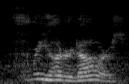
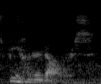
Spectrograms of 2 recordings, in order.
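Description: First: High, drawn-out echo of disbelief; incredulous. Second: Said in the usual way. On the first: Acted. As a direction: balk at the price, slow and high. Man balks at boy's price.

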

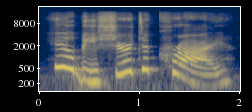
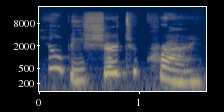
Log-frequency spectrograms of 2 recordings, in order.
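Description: First: Slow, higher, full voice; slow rhyme recitation. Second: Much softer repeat; soft echo. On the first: Teacher gives class a line to repeat, slow and high. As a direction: lift it and space it out. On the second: Teacher repeats along with class, softly. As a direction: say it quietly along. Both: Shown as a demonstration.

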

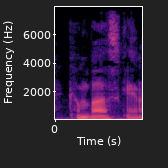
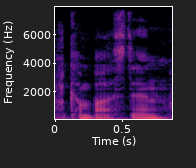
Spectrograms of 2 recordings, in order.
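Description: First: "Combuskin" with K in the last syllable; corrected name. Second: "Combustin" with T in the last syllable; mispronounced name. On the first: Card opener fixing a favorite's name, "Combuskin" with K. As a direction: land on "Combuskin", ending in -skin. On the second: Card opener fumbling a favorite's name, "Combustin" with T. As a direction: stumble into "Combustin", ending in -tin. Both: Real, not acted. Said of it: "I did him dirty".

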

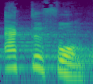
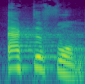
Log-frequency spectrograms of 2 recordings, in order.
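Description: Both takes have the same delivery.

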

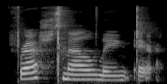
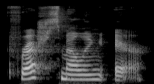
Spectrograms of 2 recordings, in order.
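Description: First: Fresh smelling air, each syllable spaced out slowly; slow syllable count. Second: Said in the usual way. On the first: Shown as a demonstration. Teacher shows students the syllables, slow and spaced. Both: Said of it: "That's four syllables".

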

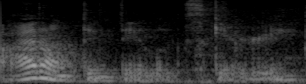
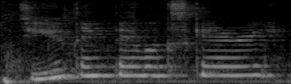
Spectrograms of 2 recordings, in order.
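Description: First: Hushed thinking-aloud whisper. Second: Put-on high, soft question to the kids. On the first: Acted. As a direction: whisper the ninja's thought. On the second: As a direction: ask the children lightly. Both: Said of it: "the ninja's thinking".

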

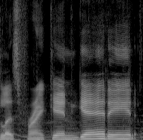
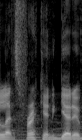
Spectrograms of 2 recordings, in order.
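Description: First: Slow, quiet, drawn-out mutter to himself; quiet, slow hype. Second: Said in the usual way. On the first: Real, not acted. To himself before the big pot, slow quiet hype.

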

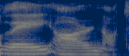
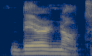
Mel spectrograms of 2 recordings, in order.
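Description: First: "they are not" slowly, each word separate; fully extended. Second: "they're" as one syllable, then "not"; contracted they're. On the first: Teacher showing the extended form, "they are not" slow and uncontracted. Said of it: "todo extendido". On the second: Teacher showing a negative answer, "they're" contracted. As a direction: run "they are" together into "they're". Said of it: "contestamos de manera negativa". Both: Shown as a demonstration.

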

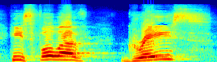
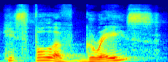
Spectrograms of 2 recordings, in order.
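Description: First: Louder, slow proclamation, rising on of; proclaiming. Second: Much softer, slow echo, rising on full; soft slow reverent echo; hushed. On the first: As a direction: ring it out to the congregation. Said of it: "And what is Jesus full of". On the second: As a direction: let it sink in almost under the breath. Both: Acted.

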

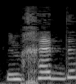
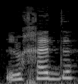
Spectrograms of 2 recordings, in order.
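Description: Both takes have the same delivery.

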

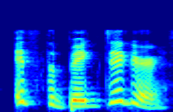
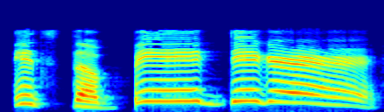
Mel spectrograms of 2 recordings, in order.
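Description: First: Said in the usual way. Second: High, loud, very drawn-out announcement; slow, booming excited child's cry; triumphant shout. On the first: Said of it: "said Usha". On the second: A narrator's reading. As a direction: stretch it out like a grand discovery. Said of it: "shouted Usha".

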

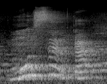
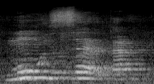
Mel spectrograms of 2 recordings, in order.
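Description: First: Said in the usual way. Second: "muy cerca" stretched very slowly for suspense; drawn out slowly. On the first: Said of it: "muy cerca (stretched)". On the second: A narrator's reading. Storyteller starting the wolf tale, "muy cerca" stretched slowly. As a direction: draw out "muy cerca" slow and ominous.

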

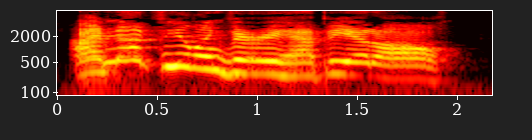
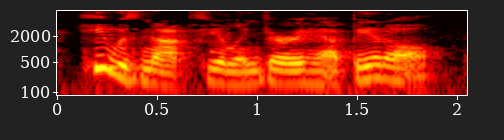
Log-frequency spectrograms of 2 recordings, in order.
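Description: First: A mopey, down voice; glum Kansas. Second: Said in the usual way. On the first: Acted. Kansas telling us how he feels, glum and mopey. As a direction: sulk through it like a bored kid. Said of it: "Because he said".

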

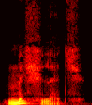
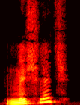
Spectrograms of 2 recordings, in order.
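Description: First: Said in the usual way. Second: High, loud scoffing echo of Myśleć; Myśleć as a scornful question; scornful exclaim. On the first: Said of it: "Zostaje tylko jedno". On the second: A narrator's reading. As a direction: throw Myśleć back with contempt. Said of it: "z pogardą".

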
